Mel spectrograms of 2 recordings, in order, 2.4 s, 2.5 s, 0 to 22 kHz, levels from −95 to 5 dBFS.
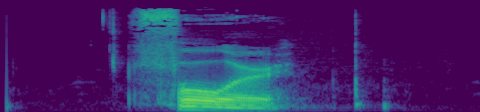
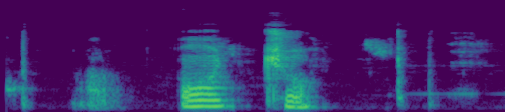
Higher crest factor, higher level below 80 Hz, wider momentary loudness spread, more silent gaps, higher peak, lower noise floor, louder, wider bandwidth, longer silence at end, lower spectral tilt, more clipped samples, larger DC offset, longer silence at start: about the same, 20 dB vs 18 dB; first, -70 dBFS vs -76 dBFS; second, 10 LU vs 20 LU; neither; about the same, -4 dBFS vs -6 dBFS; first, -59 dBFS vs -54 dBFS; about the same, -21 LUFS vs -22 LUFS; first, 16 kHz vs 9.4 kHz; first, 1 s vs 0.5 s; about the same, -5 dB/octave vs -4 dB/octave; neither; neither; first, 0.7 s vs 0.05 s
